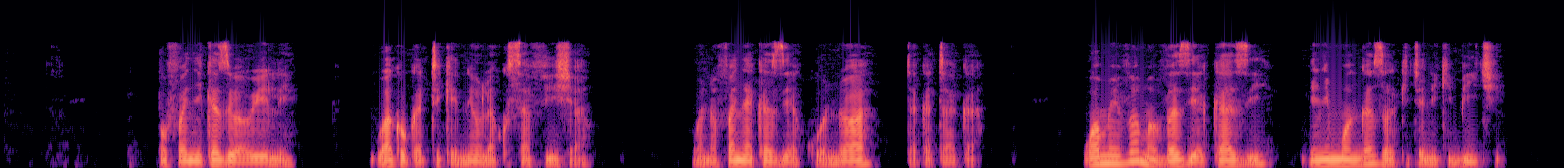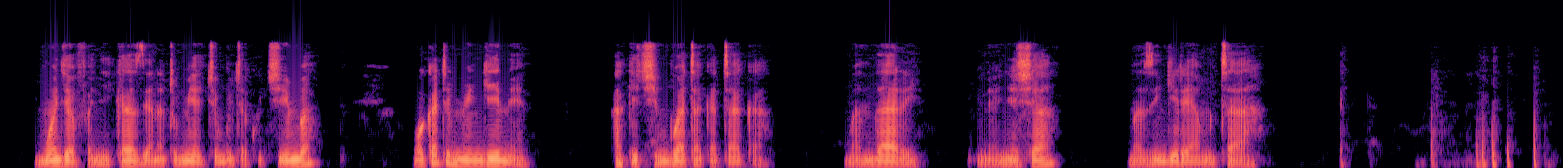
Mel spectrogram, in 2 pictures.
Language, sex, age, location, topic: Swahili, male, 18-24, Kisumu, health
